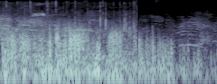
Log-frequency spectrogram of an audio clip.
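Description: Young men cheer and shout loudly.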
